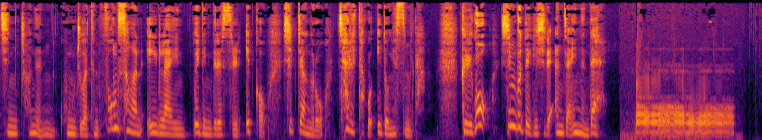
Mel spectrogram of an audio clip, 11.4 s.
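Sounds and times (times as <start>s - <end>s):
speech: 0.1s - 11.0s
stomach rumbling from hunger: 9.3s - 11.4s.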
